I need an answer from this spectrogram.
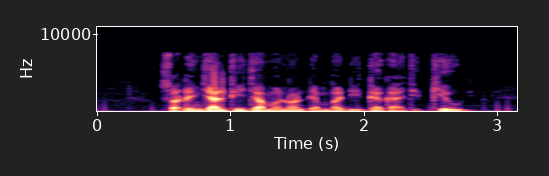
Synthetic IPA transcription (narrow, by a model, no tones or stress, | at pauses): sɔɗɛɲd͡ʒaltiːd͡ʒamanɔnɗɛmbaɗiːdaɡaːd͡ʒikʰewɗi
